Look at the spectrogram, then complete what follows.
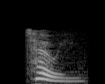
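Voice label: "towing", English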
